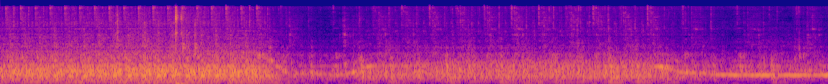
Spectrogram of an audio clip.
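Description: Sewing machine running steadily as it stitches a zipper onto a reverse appliqué snowflake pillow, a loud continuous whir that dips briefly as the stitching slows for a short back stitch, then resumes.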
